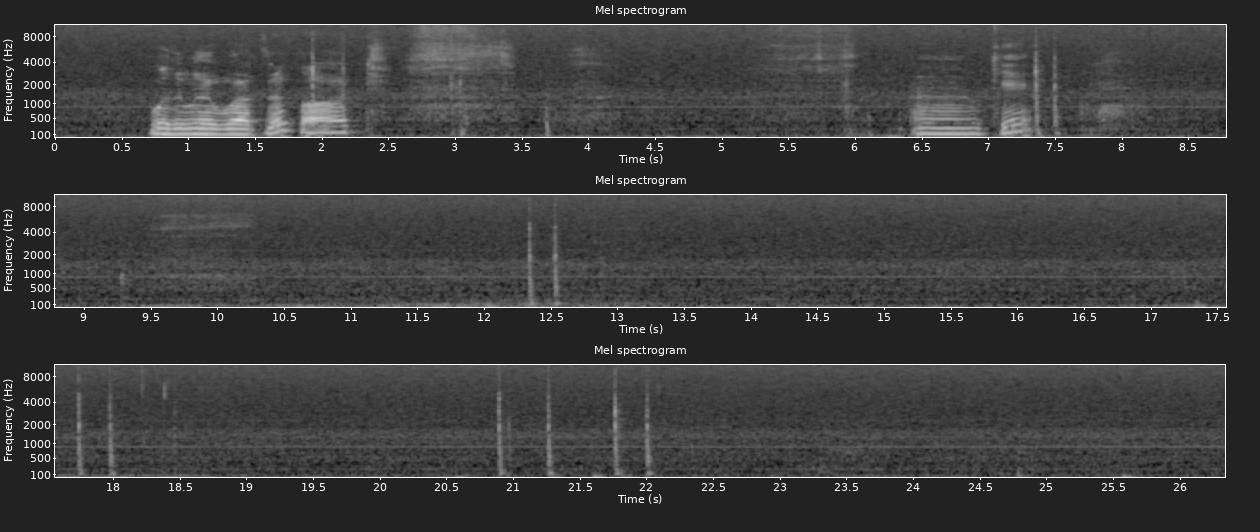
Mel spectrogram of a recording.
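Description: Short wooden clicks sound as chess moves are played.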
